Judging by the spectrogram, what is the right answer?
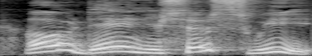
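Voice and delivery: put-on sugary, all-nice, high, slow sweet-talking voice. Acting out a date who is being all nice: acting all nice. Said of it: "being all nice and like".

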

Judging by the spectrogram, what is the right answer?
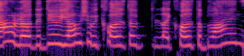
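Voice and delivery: put-on frightened voice. Retelling a video call as trick-or-treaters swarmed her lawn, imitating her scared. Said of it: "she got all scared".

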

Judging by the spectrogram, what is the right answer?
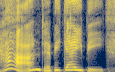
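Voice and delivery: put-on Southern spokeswoman accent. Retelling a local commercial woman's line: imitating a Southern commercial woman. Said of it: "very Southern".

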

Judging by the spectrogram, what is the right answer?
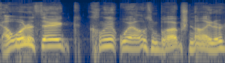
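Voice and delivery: put-on high, elderly old-man voice. Imitating a friend thanking two people at the Grammys: imitating Zach as an elderly man. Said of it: "This is the way he sounds".

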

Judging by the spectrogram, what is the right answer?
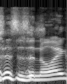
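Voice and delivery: ordinary talk, nothing marked

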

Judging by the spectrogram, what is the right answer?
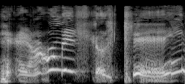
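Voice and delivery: tiny, very high, loud gargoyle squeak. Guessing aloud how a guy's little gargoyle sounded: little gargoyle voice. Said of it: "this was the gargoyle's voice".

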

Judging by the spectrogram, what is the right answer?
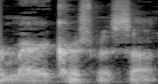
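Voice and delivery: tiny, barely-there, very quiet whisper. Retelling how a special wrapped up its plot: imitating a tiny whisper. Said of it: "with a tiny little whisper".

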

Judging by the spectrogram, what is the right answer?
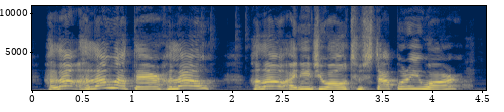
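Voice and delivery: very high, loud yell, called out. Narrating a scene, the speaker voices a woman calling to an approaching group: yelling out. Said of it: "you hear her yell out".

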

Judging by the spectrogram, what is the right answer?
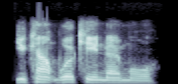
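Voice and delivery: serious put-on voice. Retelling a scene where Freddie fires Ray: imitating Freddie being serious. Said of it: "he's all serious and he, and he says".

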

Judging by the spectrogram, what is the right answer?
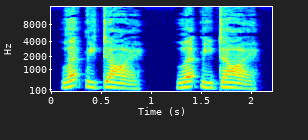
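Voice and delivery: ordinary talk

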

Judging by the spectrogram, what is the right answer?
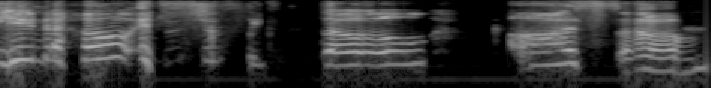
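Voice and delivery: high, awestruck, reverent tone. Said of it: "make us feel how wonderful those socks are".

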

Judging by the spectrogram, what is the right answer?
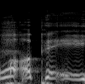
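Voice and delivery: attempted British accent. Urged by the other speaker to try it, the speaker attempts a british accent. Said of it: "I want to hear your British accent".

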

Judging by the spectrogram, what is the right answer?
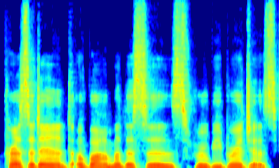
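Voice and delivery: normal talking voice

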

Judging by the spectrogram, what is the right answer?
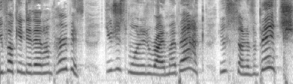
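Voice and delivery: worked-up, wound-tight rant. Recapping a game scene after Axel gets tased, acting out Marty's wound-up rant. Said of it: "he's just so like wound up".

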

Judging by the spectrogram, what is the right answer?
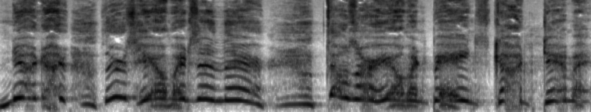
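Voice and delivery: commentator call with voice way up. Imitating a commentator's call as wrestlers fall off a ramp: Jim Ross call. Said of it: "The call was awesome from Jim Ross".

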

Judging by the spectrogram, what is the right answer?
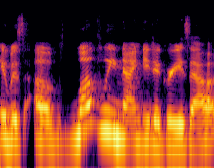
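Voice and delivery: ordinary delivery

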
